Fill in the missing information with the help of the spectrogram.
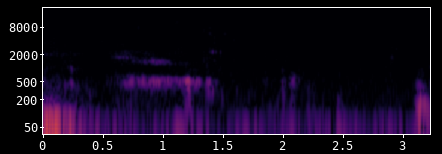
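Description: Someone gulps down water first thing in the morning, a few wet swallows and mouth noises in quick succession, quiet with no talking.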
